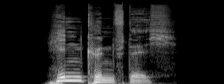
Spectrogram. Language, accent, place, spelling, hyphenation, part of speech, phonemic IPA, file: German, Germany, Berlin, hinkünftig, hin‧künf‧tig, adjective, /ˈhɪnˌkʏnftɪç/, De-hinkünftig.ogg
- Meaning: future (in use from now on)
